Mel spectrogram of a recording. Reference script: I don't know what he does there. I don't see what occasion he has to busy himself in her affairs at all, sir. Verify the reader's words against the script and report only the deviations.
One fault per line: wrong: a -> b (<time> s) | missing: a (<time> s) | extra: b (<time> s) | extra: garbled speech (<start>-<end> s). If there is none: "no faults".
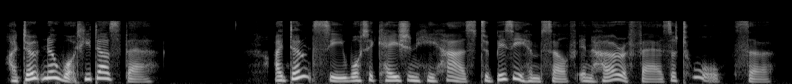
no faults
